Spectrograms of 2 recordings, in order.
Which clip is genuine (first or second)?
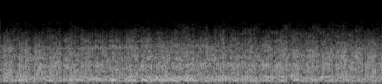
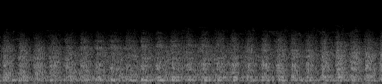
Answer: second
